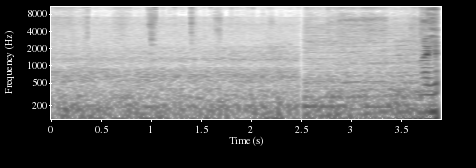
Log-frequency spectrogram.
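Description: A 1991 Ford Thunderbird on a test drive gives a loud, steady road rumble from inside the cabin, with the engine note settling a little lower partway through.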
